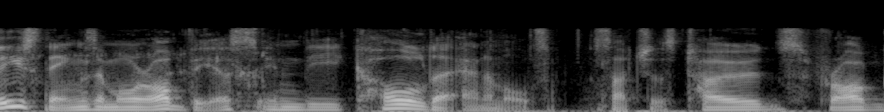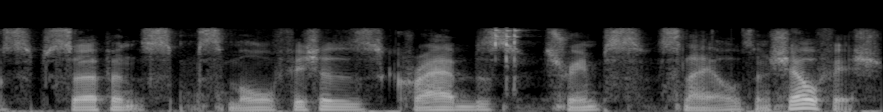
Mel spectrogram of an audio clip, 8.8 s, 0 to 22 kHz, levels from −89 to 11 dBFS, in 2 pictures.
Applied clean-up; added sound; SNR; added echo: neural mask model Resemble Enhance denoiser.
